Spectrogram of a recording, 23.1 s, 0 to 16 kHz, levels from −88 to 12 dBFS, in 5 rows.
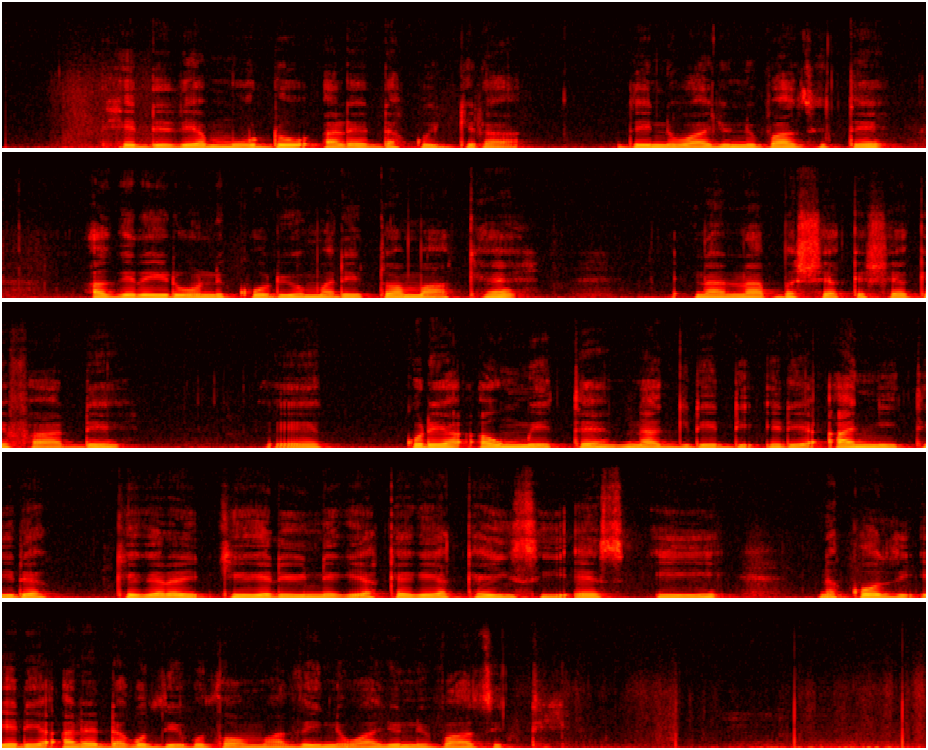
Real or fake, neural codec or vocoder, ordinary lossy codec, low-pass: real; none; none; 14.4 kHz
